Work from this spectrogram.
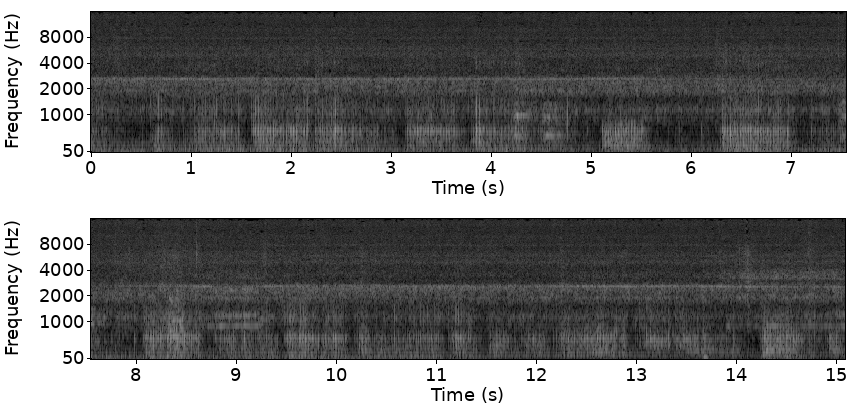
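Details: Contented domestic cat giving a deep, vibrating purr in rhythmic bursts that alternate louder and softer about once a second, steady and continuous over a faint background hum.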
